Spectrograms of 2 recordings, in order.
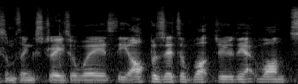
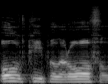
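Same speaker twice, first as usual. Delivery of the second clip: normal talking voice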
